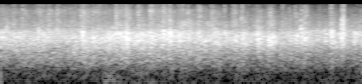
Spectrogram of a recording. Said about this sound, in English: And thank you very much for the first round of authors. A big applause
